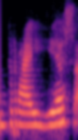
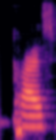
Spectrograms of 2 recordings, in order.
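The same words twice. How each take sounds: First: "try yes" as two pieces, "trai-yes"; wrong pronunciation. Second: Said in the usual way. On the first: Shown as a demonstration. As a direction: add a separate "yes" syllable in "try yes". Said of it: "jadi bukan try yes atau cry yes". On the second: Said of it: "jadi bukan try yes".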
